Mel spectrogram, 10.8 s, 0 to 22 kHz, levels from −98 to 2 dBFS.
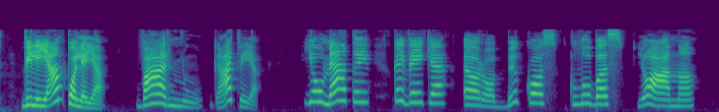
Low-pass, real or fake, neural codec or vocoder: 7.2 kHz; real; none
